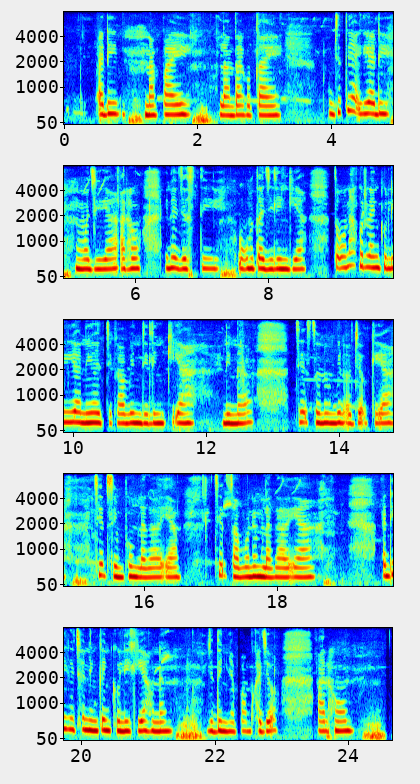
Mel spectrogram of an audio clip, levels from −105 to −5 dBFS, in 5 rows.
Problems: none marked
